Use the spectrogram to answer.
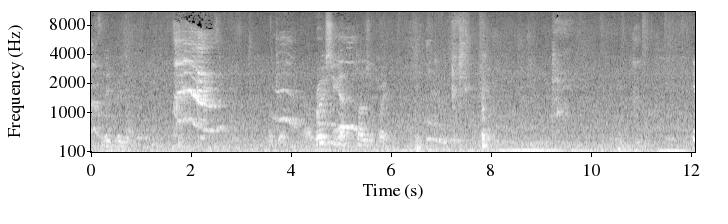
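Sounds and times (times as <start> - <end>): low room hum: 0.0 - 12.0
child's high-pitched vocal sound: 1.7 - 2.8.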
